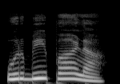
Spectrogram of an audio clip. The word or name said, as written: ಉರ್ಬೀಪಾಳ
